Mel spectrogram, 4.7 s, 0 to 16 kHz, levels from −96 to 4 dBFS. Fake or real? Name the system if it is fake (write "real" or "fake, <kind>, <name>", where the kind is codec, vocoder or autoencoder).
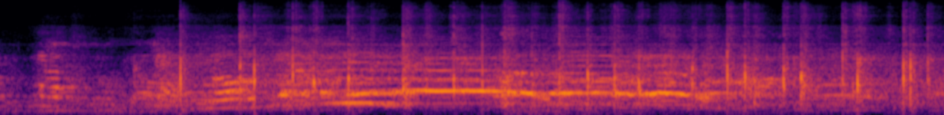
fake, codec, SNAC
